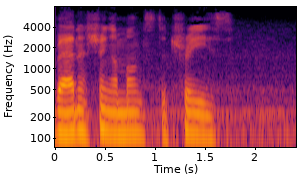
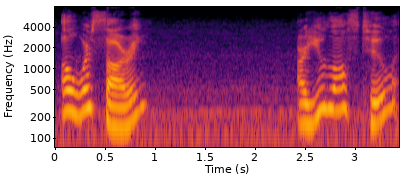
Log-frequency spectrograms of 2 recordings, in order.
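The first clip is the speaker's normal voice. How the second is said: put-on high, startled girl; 11 semitones higher, 3 dB louder than usual. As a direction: jump up high, caught off guard.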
